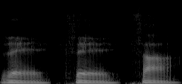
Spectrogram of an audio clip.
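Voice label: "rethetha", concatenated syllables; Affixing experiment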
